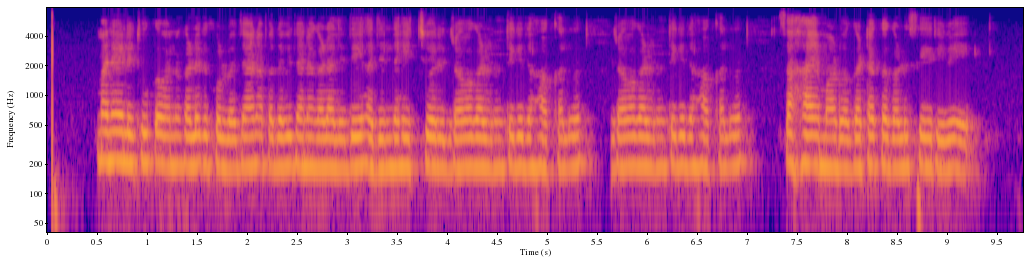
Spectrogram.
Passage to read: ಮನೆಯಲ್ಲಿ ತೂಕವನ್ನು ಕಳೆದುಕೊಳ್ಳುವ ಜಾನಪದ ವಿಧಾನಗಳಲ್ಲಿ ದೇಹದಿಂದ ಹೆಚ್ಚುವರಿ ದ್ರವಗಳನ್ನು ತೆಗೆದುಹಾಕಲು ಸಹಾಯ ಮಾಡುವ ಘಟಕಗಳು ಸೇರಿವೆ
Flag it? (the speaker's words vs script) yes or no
yes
